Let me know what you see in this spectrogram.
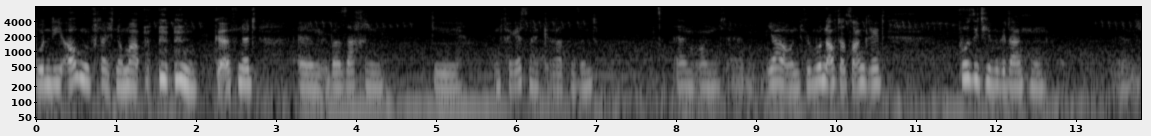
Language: German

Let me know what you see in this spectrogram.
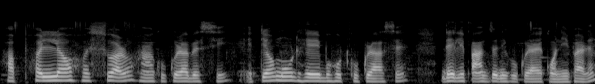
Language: Assamese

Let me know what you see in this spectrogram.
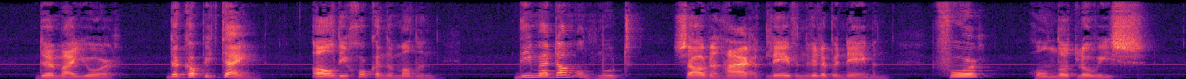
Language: Dutch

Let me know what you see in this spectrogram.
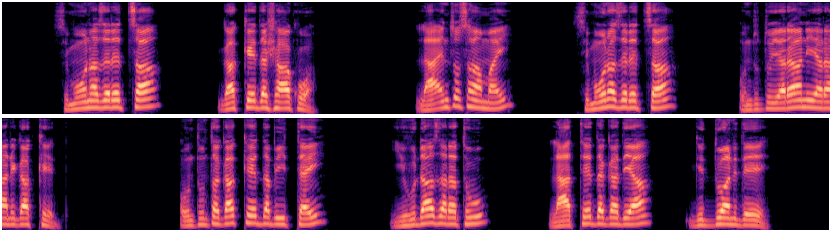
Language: Dawro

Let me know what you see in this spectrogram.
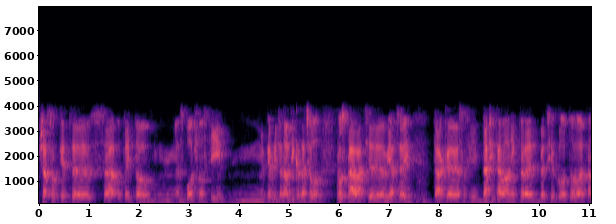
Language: Slovak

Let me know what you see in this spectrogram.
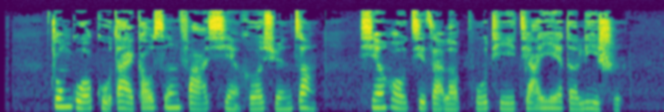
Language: Chinese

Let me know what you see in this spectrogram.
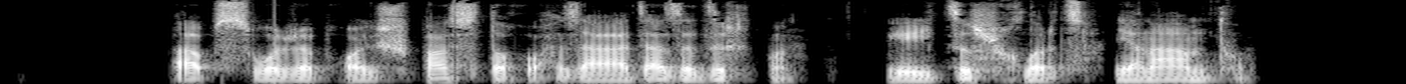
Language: Abkhazian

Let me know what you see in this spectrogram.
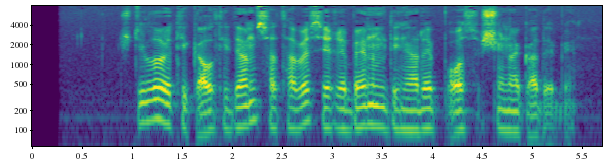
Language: Georgian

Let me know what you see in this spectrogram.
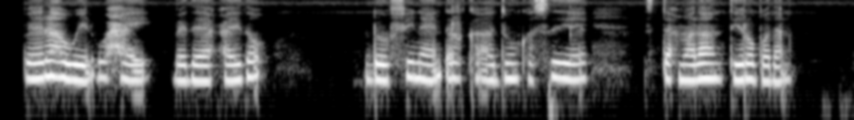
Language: Somali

